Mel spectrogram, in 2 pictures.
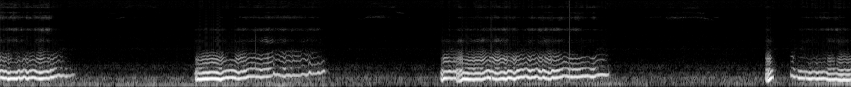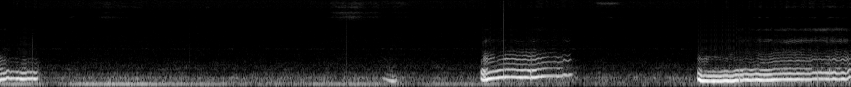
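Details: Tirol, a male Scottish Fold cat, snores like an old man while asleep indoors: tonal, wavering rising drones lasting one to two seconds, repeated every two to three seconds with quiet gaps between, and a faint low hum beneath.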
